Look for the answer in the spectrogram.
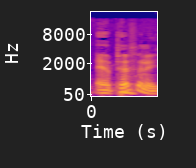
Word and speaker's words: Epiphany: He is with, you have any idea how to pronounce this? Epiphany? – Epiphany. I'm going to try to say it phonetically. Am I in the ballpark? – Hey, Epiphany, yeah. You got it right.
